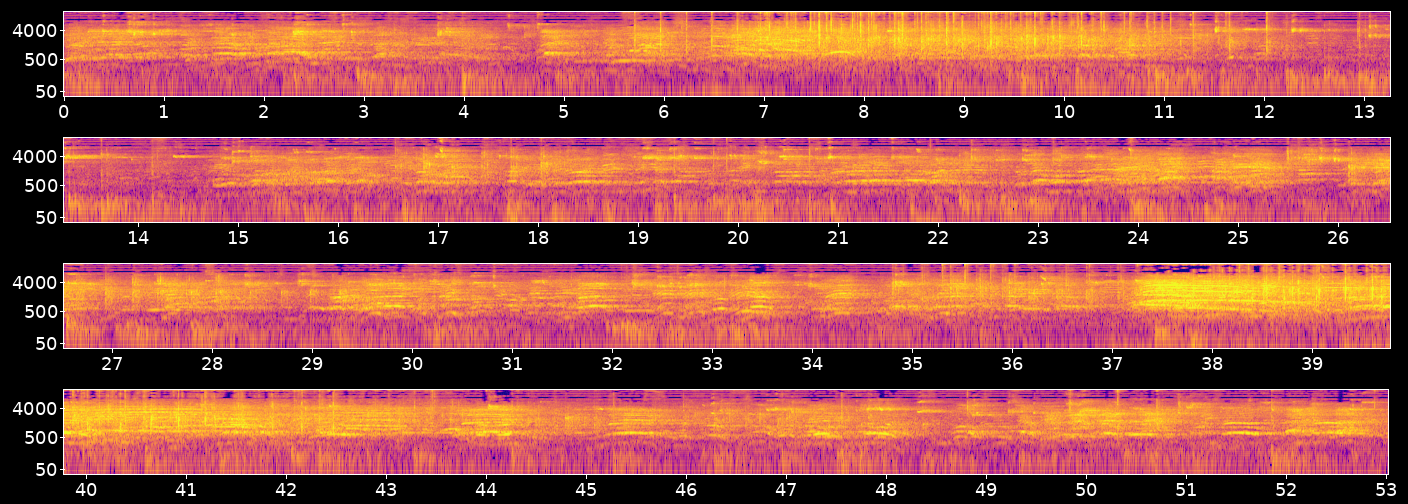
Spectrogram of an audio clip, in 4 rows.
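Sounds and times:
voices and shouts in a gym: 0.0s - 53.0s.

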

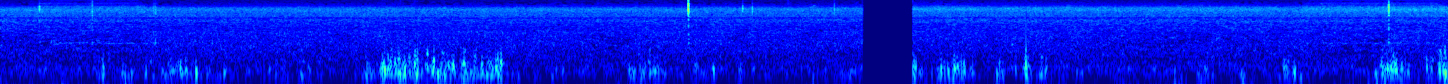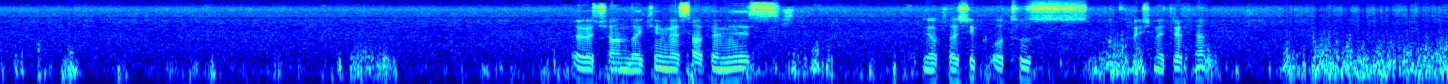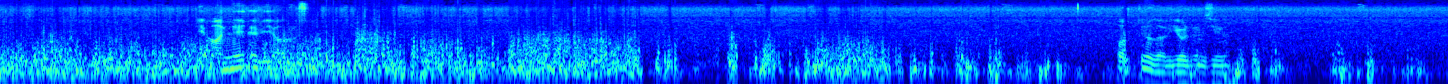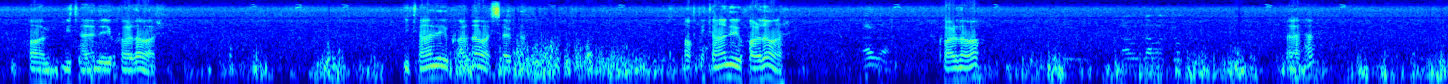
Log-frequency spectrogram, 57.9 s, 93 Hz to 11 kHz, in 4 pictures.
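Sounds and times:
wind buffeting microphone: 0.0s - 8.6s, 9.2s - 57.9s.

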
